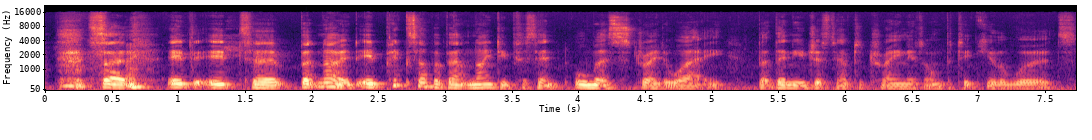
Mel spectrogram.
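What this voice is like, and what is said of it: Thick, hard-to-understand accent. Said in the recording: “Your thick accent, is really hard to understand.”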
